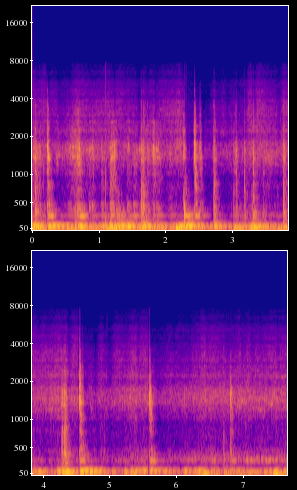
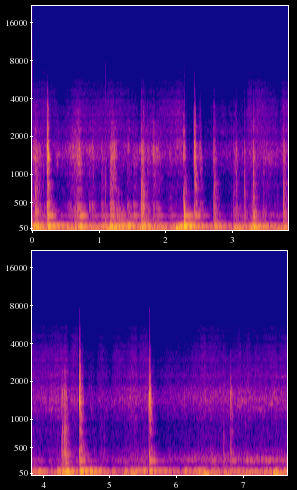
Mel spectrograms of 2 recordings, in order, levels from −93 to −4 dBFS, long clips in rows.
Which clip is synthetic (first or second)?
first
